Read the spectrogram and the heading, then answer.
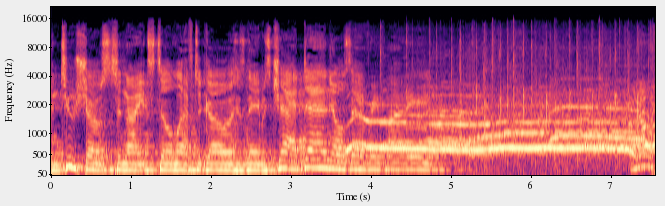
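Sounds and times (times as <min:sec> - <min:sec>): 
speech: 0:00.0 - 0:05.2
audience clapping loudly: 0:03.9 - 0:07.5.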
